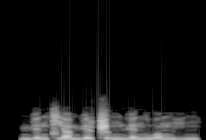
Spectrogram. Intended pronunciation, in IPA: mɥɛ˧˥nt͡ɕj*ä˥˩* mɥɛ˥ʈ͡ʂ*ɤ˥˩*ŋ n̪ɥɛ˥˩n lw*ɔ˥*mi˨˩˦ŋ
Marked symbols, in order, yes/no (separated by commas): yes, no, yes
